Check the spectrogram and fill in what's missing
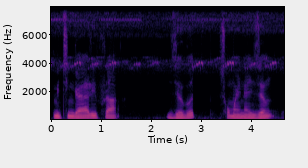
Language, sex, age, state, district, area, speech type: Bodo, male, 30-45, Assam, Chirang, urban, spontaneous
